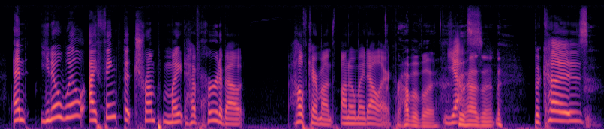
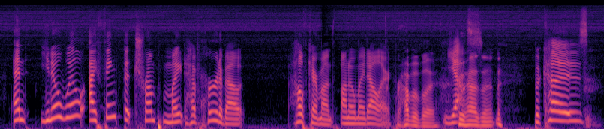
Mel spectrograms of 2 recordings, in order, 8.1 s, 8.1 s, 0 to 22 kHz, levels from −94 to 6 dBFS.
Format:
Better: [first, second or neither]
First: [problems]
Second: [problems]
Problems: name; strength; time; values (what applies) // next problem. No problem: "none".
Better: first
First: none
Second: hiss; faint; throughout; 25 dB below the speech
